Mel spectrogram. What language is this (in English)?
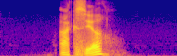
Swedish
